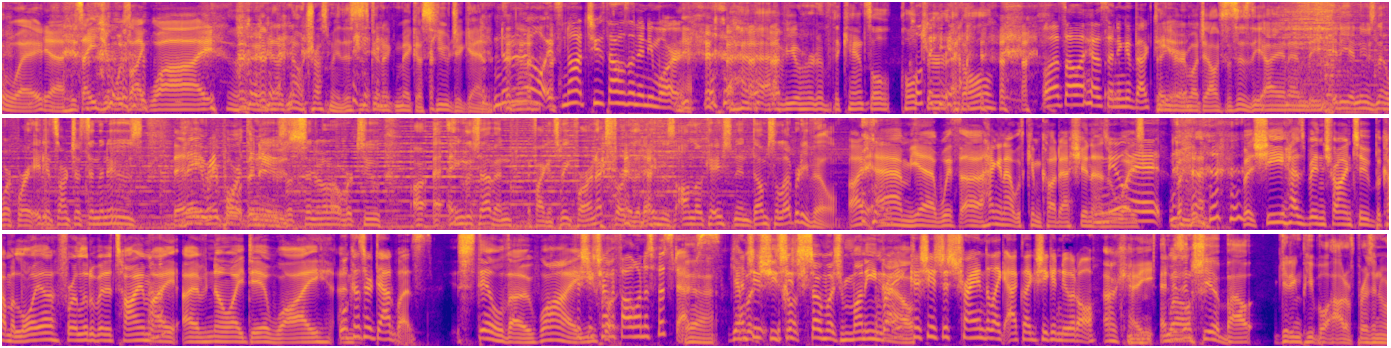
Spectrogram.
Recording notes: A Phone Prank.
